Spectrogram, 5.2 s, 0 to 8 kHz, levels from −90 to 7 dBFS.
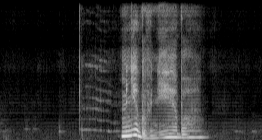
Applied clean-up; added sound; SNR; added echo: neural separator model SepFormer DNS4.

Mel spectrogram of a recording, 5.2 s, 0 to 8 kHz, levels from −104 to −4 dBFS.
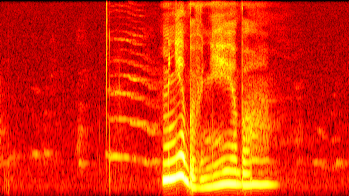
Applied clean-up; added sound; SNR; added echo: none; none; none; none.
